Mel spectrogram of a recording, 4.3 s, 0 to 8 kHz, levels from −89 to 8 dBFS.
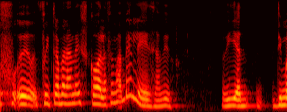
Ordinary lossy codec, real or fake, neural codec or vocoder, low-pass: none; real; none; none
